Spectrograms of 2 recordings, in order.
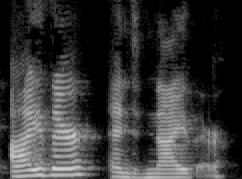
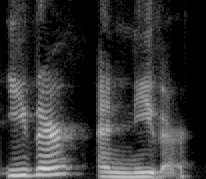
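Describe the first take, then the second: First: The words use the other common pronunciation. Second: The words use the speaker's own Wisconsin pronunciation. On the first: This is how some other people say it. "some people say" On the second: This is how the speaker normally says it. "my pronunciation as an American from Wisconsin, I say"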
